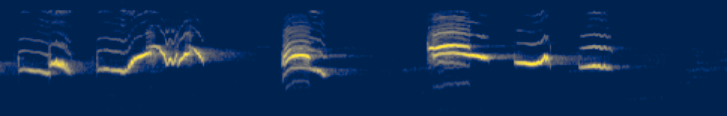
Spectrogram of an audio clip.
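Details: Song of an oriental magpie-robin, meant to stir other birds into singing: clear, rich whistled phrases that swoop upward, a sharp harsh note, then bright whistles falling away, in separated bursts against silence.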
